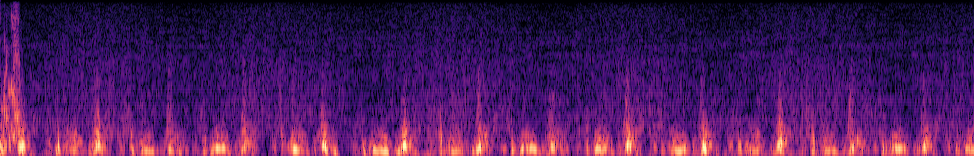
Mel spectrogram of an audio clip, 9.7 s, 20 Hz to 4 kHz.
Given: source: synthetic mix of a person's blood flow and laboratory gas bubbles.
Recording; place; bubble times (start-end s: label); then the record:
Doppler ultrasound of blood flow; precordium
0.00-0.24 s: bubbles
From the record:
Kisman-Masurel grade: 212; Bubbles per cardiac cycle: several, 3 to 8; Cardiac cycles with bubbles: 1 to 10%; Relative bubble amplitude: moderate (0.250 to 0.450); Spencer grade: 1 (occasional bubble signal discernible with the cardiac motion signal, with majority of cardiac periods free of bubbles); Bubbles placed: anywhere in the cardiac cycle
